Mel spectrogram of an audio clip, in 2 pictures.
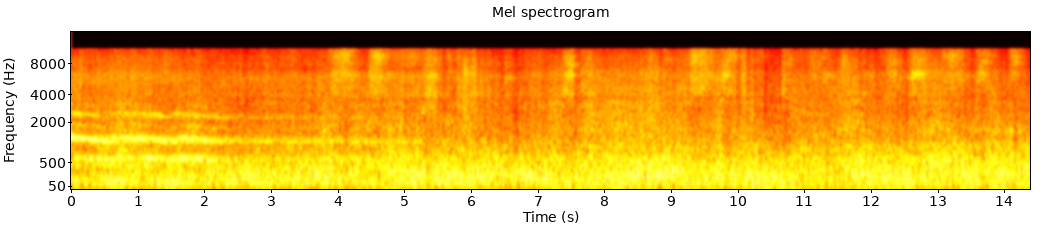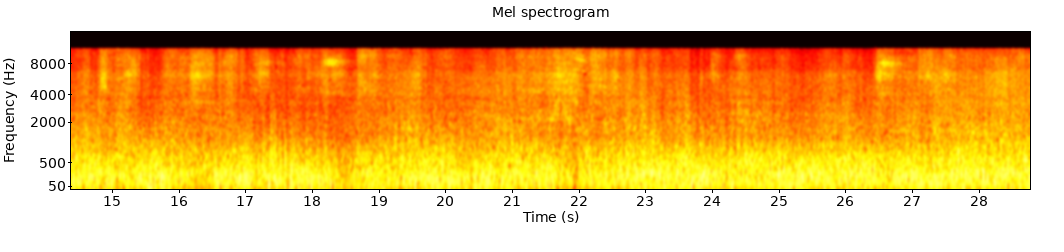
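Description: CSX freight train passing close at speed. Its ES44AC-H locomotive's horn chord sounds for about the first two seconds and fades. Then the locomotives and a long string of freight cars roll by with a steady rumble, wheel clatter over the rail joints, and scattered high wheel squeals.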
